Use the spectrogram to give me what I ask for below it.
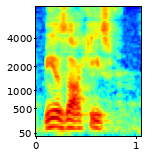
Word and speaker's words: Miyazaki: This was Hayaki... I'm always butcher his name. Miyazaki's follow-up to Spirited Away.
